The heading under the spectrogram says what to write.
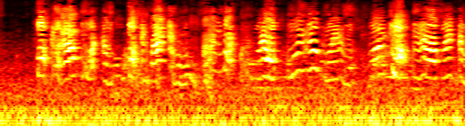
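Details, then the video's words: Two cockatoos squabble while sharing a cracker, trading rapid, harsh, speech-like "cursing" chatter in bursts roughly every half second, with rising and falling inflections like angry talking. "Cockatoo cursing over Cracker"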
